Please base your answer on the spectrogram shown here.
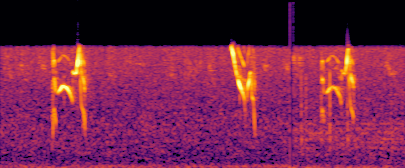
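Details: A female red-cowled cardinal calling to stimulate a male gives three bright, quick-slurred whistled phrases, high and warbling, spaced about a second or more apart, over a quiet background.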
